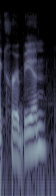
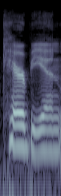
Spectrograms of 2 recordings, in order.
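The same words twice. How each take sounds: First: Caribbean stressed on bee, kar-ib-BEE-an; Caribbean for the place. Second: Caribbean with stress on rib, ka-RIB-ee-an; Caribbean said two ways. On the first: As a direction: say Caribbean stressing the third syllable. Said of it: "when you talk about the place". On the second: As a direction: say Caribbean stressing the second syllable. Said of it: "Do you also say". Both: Shown as a demonstration.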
